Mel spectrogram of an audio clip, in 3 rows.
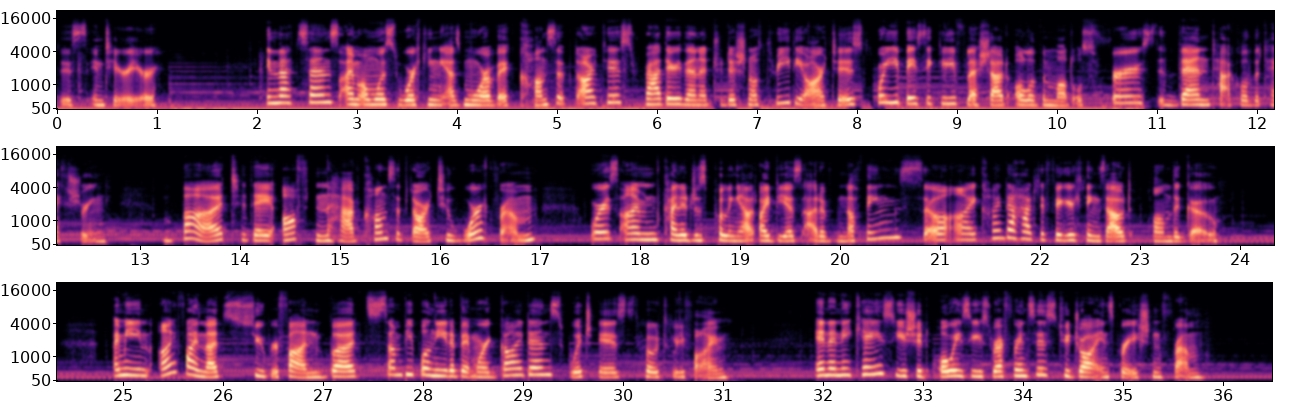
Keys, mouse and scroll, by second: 0.0 click, 0.2 middle click, 0.9 g, 2.6 g, 3.6 scroll down 1, 3.7 Tab, 3.8 shift+middle click, 4.3 Tab, 4.4 ctrl+z, 4.6 ctrl+z, 4.8 ctrl+z, 6.5-7.9 drag, 8.3-11.1 drag, 11.7 shift+click, 11.7 shift+click, 11.9 shift+click, 12.0 shift+click, 12.6 u, 13.3 r, 14.3 g, 15.3 s, 15.9 g, 16.8 shift+middle click, 17.0 Tab, 17.2-17.5 shift+middle drag, 17.5 Tab, 18.1 click, 18.2 shift+middle click, 18.4 shift+click, 18.5 shift+click, 18.7 shift+click, 18.9 shift+click, 19.1 shift+click, 19.2 shift+click, 19.6-21.1 typing, 22.3 ctrl+m, 22.7 g, 23.2 s, 23.6 g, 24.0 Tab, 24.3 shift+middle click, 24.7 Tab, 24.8 g, 25.5 g, 26.1 Tab, 26.3 scroll down 1, 26.4 middle click, 26.6-27.0 scroll up 2, 26.7 middle drag, 27.0-28.2 shift+middle drag, 28.2 Tab, 28.4 middle click, 28.9 click, 29.2 middle click, 29.5 ctrl+click, 29.6 middle click, 30.0 ctrl+click, 30.3 u, 30.5 s, 31.1 g, 31.6 middle click, 31.8 Tab, 31.9 middle click, 32.4 Tab, 32.7 s, 33.4 click, 33.6 Tab, 34.1-34.9 middle drag, 35.2 click, 36.1 click, 36.3 middle click, 36.3 Tab.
